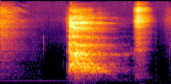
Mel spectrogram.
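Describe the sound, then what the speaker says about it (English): Deep breaths, one long loud breathy rush followed by a second shorter one, close and alone in a quiet room. "take a few deep breaths"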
